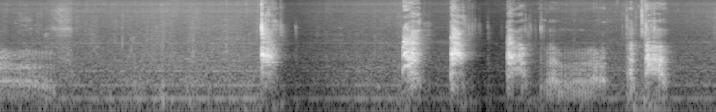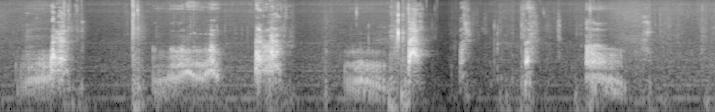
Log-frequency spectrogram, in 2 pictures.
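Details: Chihuahua meeting a tegu lizard indoors, giving short sharp barks and throaty growls in irregular bursts, with a person talking in between.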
